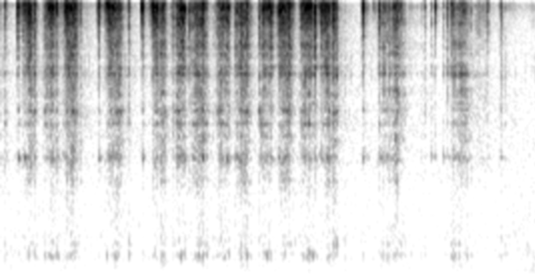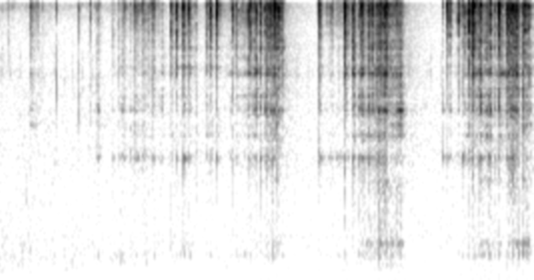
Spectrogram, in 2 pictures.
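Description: Long nails scratch across a hollow cylindrical vase covered in small mirrored glass mosaic tiles, held by hand. The result is quiet, bright, gritty rasping in irregular bursts, with a calmer stretch in the middle before the scratching picks up again.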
